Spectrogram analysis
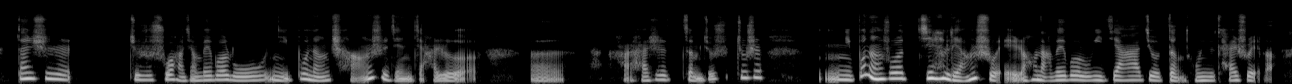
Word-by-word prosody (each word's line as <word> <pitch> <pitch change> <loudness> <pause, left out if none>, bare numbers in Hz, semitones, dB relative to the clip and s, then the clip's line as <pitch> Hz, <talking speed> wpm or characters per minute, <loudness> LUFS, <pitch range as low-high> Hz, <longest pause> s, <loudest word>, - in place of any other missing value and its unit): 但 270 +1 +4
是 255 -5 0 0.5
就 220 - -2
是 205 0 -3
说， 225 +2 -1
好 190 -5 -3
像 180 +1 -2
微 200 +1 0
波 210 +1 +1
炉 190 -1 0
你 195 -4 0
不 245 +3 -1
能 185 -1 +1
长 265 +6 -2
时 285 -8 -1
间 85 - -1
加 - - -9
热， 85 +1 -1 0.5
呃， - - -6 0.4
还 - - -10
还 180 - -5
是 215 +1 -3
怎 - - -3
么。 90 - 0
就 120 - -3
是 130 - -9
就 305 - 0
是 310 -1 -2 0.8
你 210 -1 +2
不 415 - -2
能 255 -8 +9
说 270 +1 +3
接 285 0 +6
凉 205 -2 +5
水， 290 - 0 0.2
然 - - -1
后 215 - 0
拿 180 -4 0
微 195 +2 +2
波 205 0 +1
炉 190 -1 0
一 195 -1 0
加 195 +1 -2
就 195 -2 -1
等 180 -2 -2
同 180 +1 -2
于 180 - -2
开 185 0 -4
水 185 -2 -1
了。 - - -10
那 - - -24
200 Hz, 235 characters per minute, -24 LUFS, 185-235 Hz, 0.8 s, 能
